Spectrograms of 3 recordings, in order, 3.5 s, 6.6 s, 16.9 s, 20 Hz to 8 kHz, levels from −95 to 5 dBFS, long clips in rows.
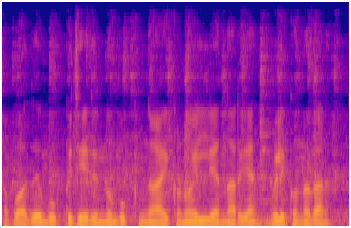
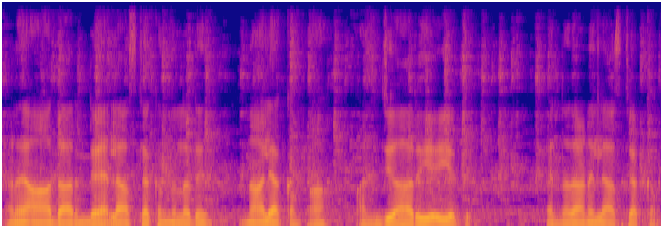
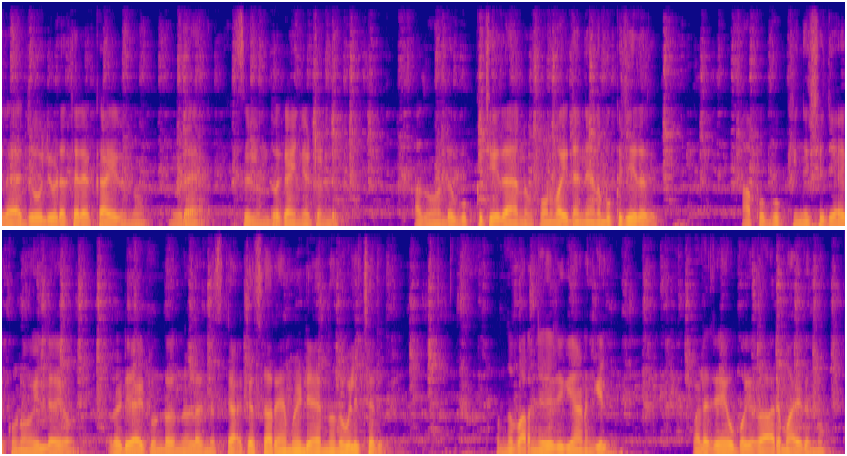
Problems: constant background noise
